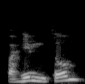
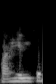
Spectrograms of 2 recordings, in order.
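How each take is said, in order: First: The voice rises at the end like a question. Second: The voice falls at the end like a statement.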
